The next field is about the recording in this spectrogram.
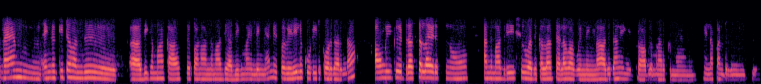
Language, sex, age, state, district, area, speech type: Tamil, female, 18-30, Tamil Nadu, Tirupattur, rural, conversation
